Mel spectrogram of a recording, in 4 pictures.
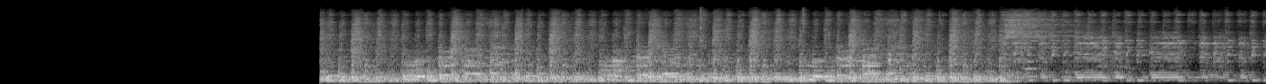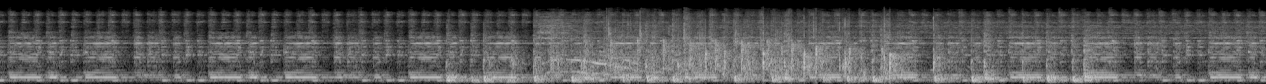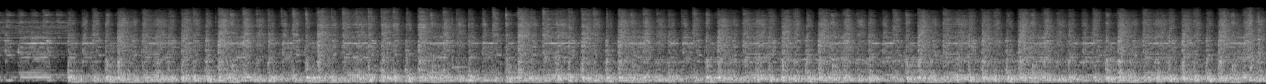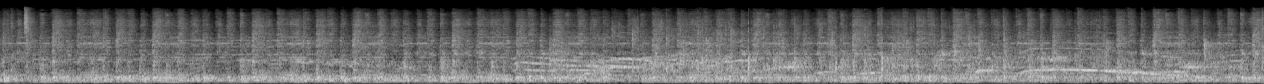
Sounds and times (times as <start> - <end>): Music: 3.2 - 50.6.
